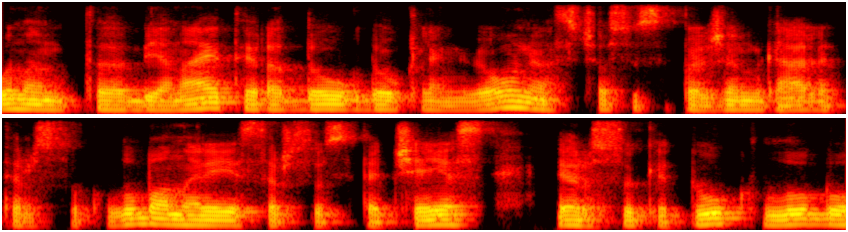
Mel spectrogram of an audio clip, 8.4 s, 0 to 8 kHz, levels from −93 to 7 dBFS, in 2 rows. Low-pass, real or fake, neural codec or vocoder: 7.2 kHz; real; none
